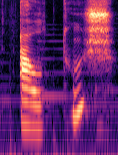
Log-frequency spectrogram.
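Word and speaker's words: altos: get the masculine plural altouch so we're just adding s at alto altu although it ends at the letters o s our pronunciation should be ush and then for the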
